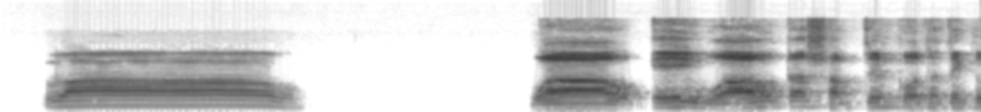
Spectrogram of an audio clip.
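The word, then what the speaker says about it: واو: দুই ঠোঁট গোল করতে দুটো হবে, গোল করে। মাঝখানে একটু ফাঁকা রাখতে হবে, এই যে খেয়াল করতে হবে। ওয়াও। ওয়াও। হুম ওয়াও। ওয়াও।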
